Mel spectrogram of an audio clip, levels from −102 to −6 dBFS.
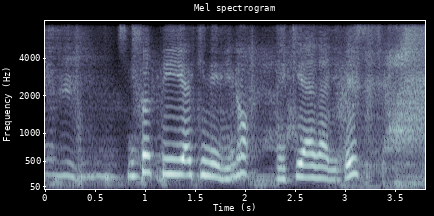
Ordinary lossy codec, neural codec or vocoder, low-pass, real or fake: none; codec, 24 kHz, 0.9 kbps, DualCodec; 7.2 kHz; fake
